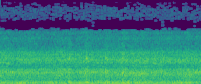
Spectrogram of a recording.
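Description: Norfolk Southern coal train's hopper cars rolling by: a steady, even noise with a low hum underneath.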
